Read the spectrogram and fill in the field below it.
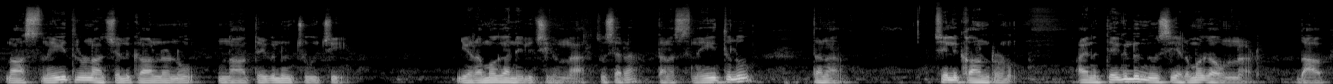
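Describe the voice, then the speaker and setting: A man with a Telugu accent, a pastor preaching an evening sermon, reading scripture slowly and emphatically and repeating phrases. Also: low-pitched, gravelly, dark tone.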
